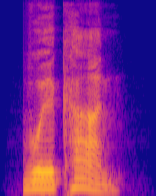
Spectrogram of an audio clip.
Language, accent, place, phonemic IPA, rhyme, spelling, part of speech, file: German, Germany, Berlin, /vʊlˈkaːn/, -aːn, Vulkan, noun / proper noun, De-Vulkan.ogg
- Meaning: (noun) volcano; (proper noun) dated form of Vulcanus (“Vulcan”)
